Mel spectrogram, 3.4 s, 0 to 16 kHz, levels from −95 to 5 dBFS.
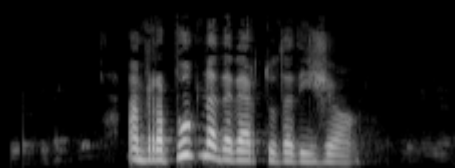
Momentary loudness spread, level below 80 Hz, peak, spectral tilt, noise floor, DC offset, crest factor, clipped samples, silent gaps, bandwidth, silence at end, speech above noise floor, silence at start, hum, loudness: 13 LU; -86 dBFS; -10 dBFS; -6.5 dB/octave; -75 dBFS; under 0.1%; 20 dB; under 0.1%; none; 9.4 kHz; 0.8 s; 48 dB; 0.95 s; none; -28 LUFS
